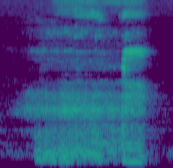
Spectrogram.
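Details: Sleeping Bull Terrier Chico, fast asleep on a lap, produces a single rough, rattling snore of about a second and a half, low and throaty with a brief higher catch near its end.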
